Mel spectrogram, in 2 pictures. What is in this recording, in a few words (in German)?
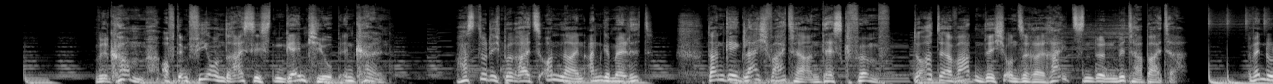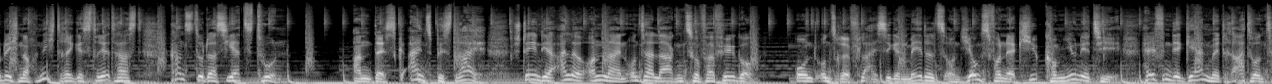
ansage intro; game-cube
